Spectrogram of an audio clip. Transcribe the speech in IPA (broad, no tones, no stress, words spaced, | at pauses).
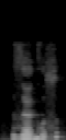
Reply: zæɡos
